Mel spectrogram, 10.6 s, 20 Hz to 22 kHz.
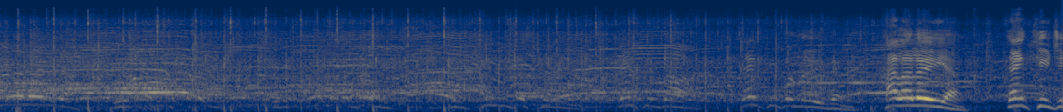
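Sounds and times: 
audience rhythmic clapping: 0:00.0 - 0:10.6
audience shouting and cheering: 0:00.0 - 0:10.6
speech: 0:00.2 - 0:00.4, 0:09.0 - 0:10.6.

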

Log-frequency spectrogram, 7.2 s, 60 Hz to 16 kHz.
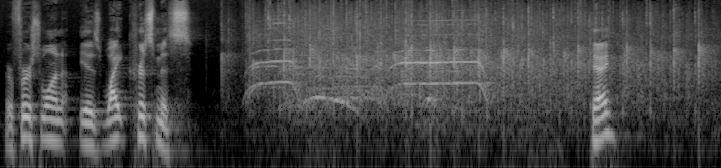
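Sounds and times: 
speech: 0:00.1 - 0:02.6, 0:05.9 - 0:06.3
audience clapping and cheering: 0:02.2 - 0:07.2
excited whoops: 0:02.4 - 0:05.2
whistle-like shout: 0:02.5 - 0:04.9.

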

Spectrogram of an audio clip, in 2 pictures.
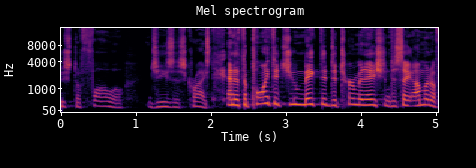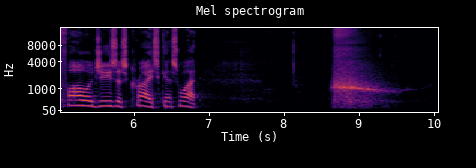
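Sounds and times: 
speech: 0:00.0 - 0:07.0
forceful exhaled breath: 0:08.6 - 0:09.7.

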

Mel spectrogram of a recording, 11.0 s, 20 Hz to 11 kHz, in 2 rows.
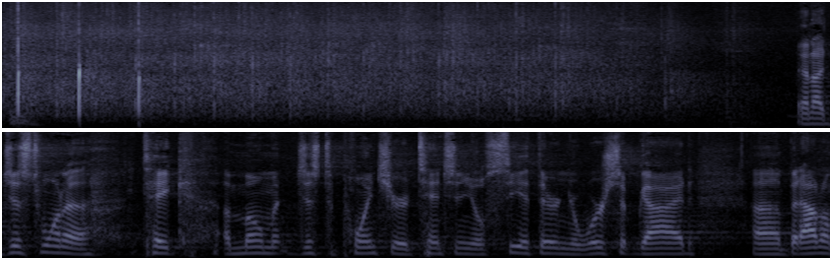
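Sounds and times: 
audience applauding: 0:00.0 - 0:04.6
speech: 0:05.3 - 0:11.0.

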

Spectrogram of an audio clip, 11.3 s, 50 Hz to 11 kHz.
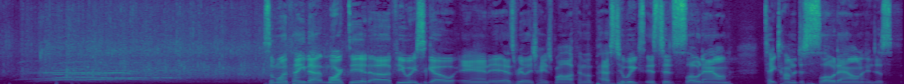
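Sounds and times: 
church audience applause: 0:00.0 - 0:04.4
faint whoops and cheers: 0:00.1 - 0:02.7
speech: 0:03.4 - 0:11.3.

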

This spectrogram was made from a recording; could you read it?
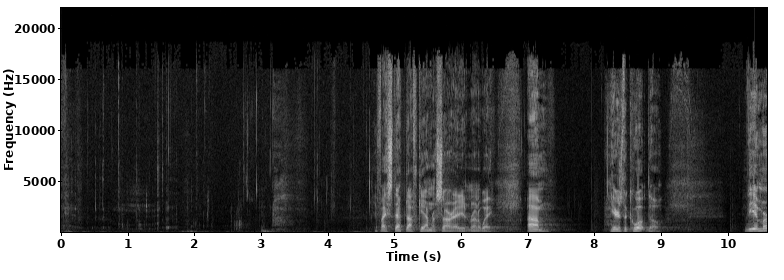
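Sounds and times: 
person swallowing: 0:00.0 - 0:04.1
person sipping water: 0:00.0 - 0:04.7
soft wet mouth clicks: 0:00.0 - 0:04.7
speech: 0:04.7 - 0:07.4, 0:08.2 - 0:09.3, 0:10.2 - 0:10.5.

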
